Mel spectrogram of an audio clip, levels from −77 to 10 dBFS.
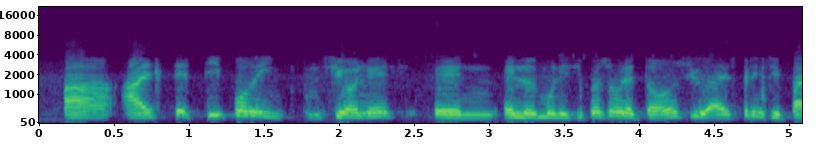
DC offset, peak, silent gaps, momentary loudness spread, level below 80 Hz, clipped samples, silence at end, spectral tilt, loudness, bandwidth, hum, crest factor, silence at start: under 0.1%; 0 dBFS; none; 5 LU; -66 dBFS; under 0.1%; 0 s; -8.5 dB/octave; -14 LUFS; 3.8 kHz; none; 14 dB; 0.15 s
